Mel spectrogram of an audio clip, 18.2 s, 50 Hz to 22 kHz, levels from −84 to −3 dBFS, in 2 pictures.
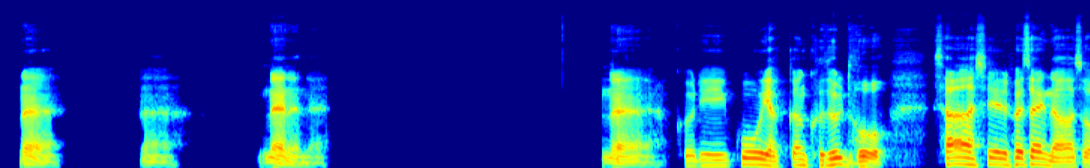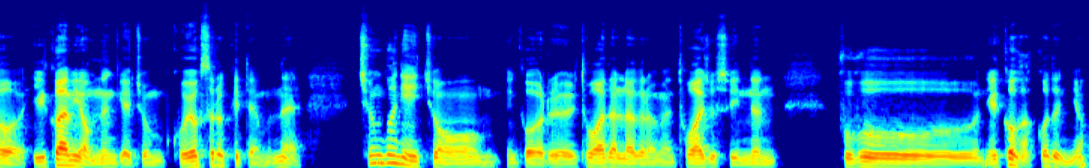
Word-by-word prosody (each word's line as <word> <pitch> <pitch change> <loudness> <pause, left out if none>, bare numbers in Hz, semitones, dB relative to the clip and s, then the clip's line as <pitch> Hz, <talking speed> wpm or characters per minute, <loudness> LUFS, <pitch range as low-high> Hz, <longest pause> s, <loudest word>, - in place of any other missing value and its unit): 네. 80 -5 0 0.8
네. 75 - -9 0.9
네네네. 65 -3 0 2.3
네. 80 -9 -1 0.2
그리고 125 +4 0
약간 125 +3 +1
그들도 130 -1 +2 0.3
사실 145 -1 +4
회사에 150 -1 +6
나와서 100 -6 +1
일감이 120 +4 +4
없는게 90 +1 -3
좀 75 -1 -8
고역스럽기 - - -1
때문에 - - -6 0.5
충분히 175 -10 0
좀 90 -8 -4
이거를 85 -1 -3
도와달라 100 -2 0
그러면 75 -4 -5
도와줄 95 0 0
수 - - -7
있는 80 0 -5 0.5
부분일 90 -5 0
것 - - +4
같거든요. 75 - -4
95 Hz, 215 characters per minute, -24 LUFS, 85-120 Hz, 2.3 s, 회사에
